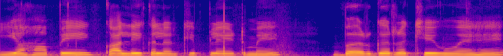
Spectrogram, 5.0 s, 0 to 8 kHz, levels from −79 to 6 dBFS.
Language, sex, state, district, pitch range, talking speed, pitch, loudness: Hindi, female, Uttarakhand, Tehri Garhwal, 215-230 Hz, 130 wpm, 225 Hz, -16 LUFS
